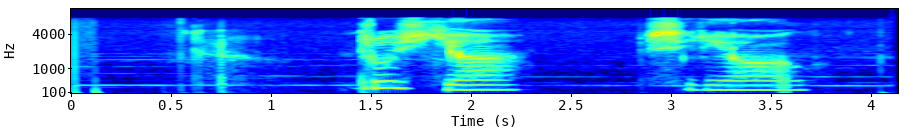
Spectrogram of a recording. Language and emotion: Russian, sad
